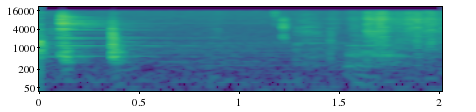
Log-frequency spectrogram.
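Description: Small hardware clinking as mounting parts are handled in the box: a sharp clink with a brief metallic ring, a second knock just after, then a click and a short rustle of packaging near the end.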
